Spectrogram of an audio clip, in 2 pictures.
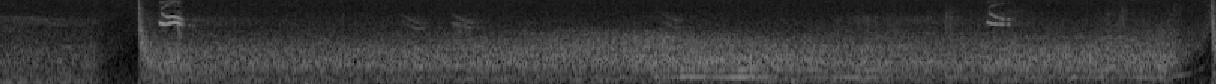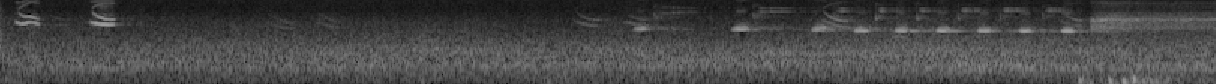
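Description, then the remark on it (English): Wild birds overhead give short, high chirps and tweets in scattered bursts, ending with a quick rapid run of calls, over a steady hiss of background noise. “Wild birds overhead.”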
